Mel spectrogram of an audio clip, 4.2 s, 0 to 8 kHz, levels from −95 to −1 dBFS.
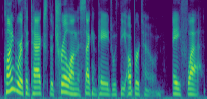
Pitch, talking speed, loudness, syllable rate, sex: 170 Hz, 190 wpm, -19 LUFS, 4.7 syllables/s, female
